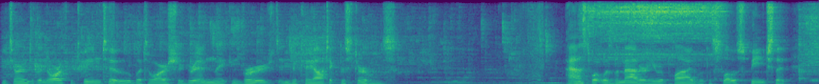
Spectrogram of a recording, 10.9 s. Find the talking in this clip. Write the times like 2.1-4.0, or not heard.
0.0-5.3, 7.5-10.7.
